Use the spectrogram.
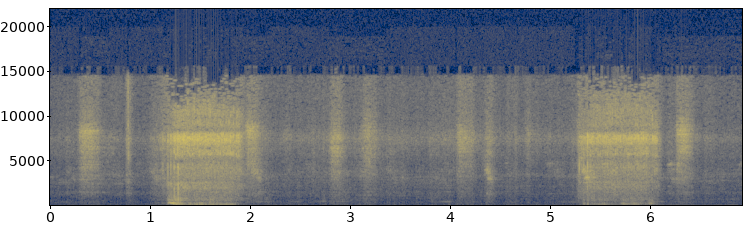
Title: Snoring and sleeping like a boss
